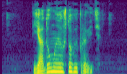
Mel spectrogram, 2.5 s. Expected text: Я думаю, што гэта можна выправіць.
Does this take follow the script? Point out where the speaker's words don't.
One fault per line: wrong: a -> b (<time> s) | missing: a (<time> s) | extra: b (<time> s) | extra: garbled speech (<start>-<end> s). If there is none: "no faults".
missing: гэта можна (1.4 s)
